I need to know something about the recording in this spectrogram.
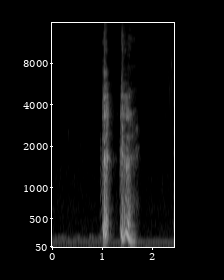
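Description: A person coughing twice in quick succession, the second cough longer and falling in pitch.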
